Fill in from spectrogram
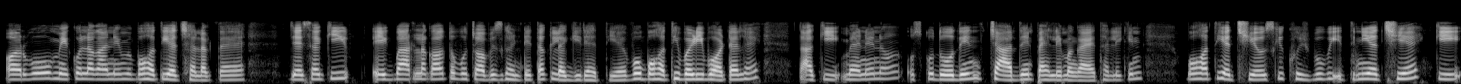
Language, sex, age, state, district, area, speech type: Hindi, female, 18-30, Madhya Pradesh, Jabalpur, urban, spontaneous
